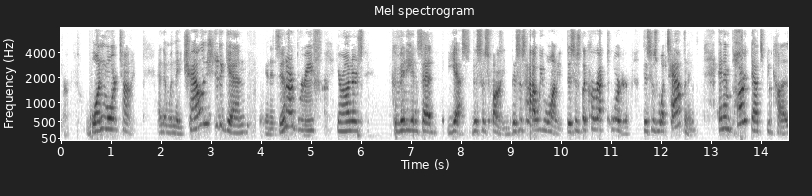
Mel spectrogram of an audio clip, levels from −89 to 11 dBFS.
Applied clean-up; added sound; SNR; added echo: none; none; none; none.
